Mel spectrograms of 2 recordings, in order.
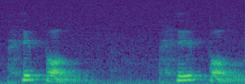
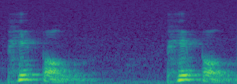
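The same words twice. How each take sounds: Both takes have the same delivery.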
